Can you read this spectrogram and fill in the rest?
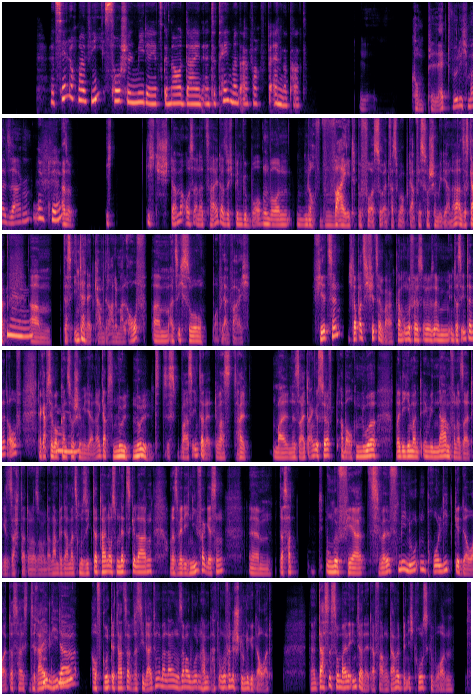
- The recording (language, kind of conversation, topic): German, podcast, Wie hat Social Media deine Unterhaltung verändert?
- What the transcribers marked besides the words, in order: none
